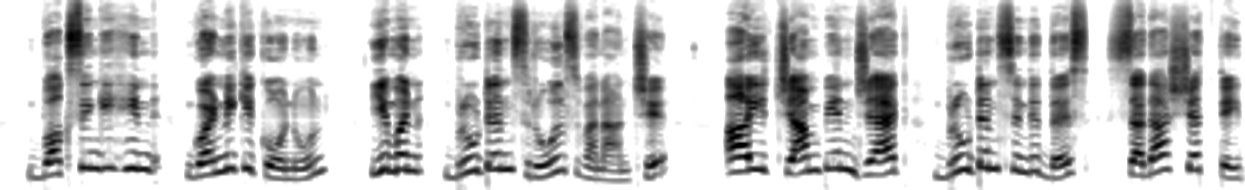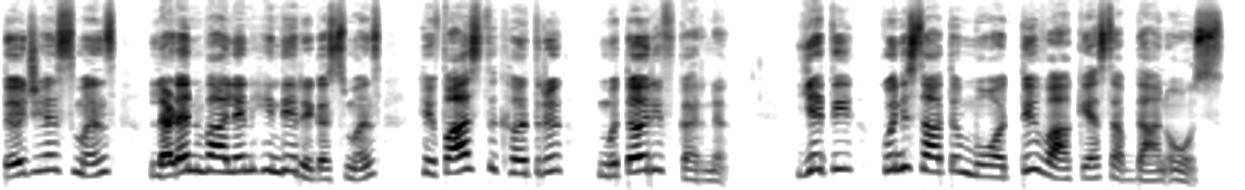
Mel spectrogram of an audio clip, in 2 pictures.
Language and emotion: Kashmiri, neutral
